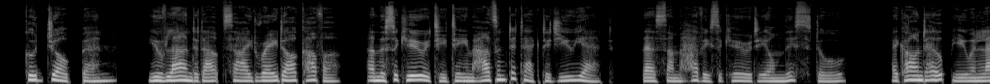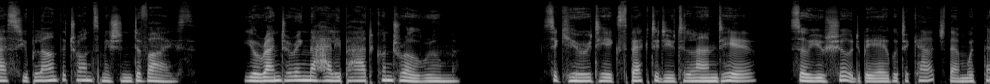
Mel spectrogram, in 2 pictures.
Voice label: english british video games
